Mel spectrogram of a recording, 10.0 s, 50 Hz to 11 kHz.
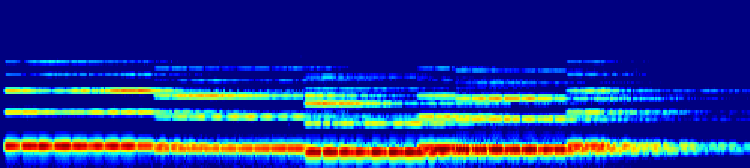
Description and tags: FORF Main Theme Obój 01
cinematic, epic, orchestral, soundtrack, trailer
